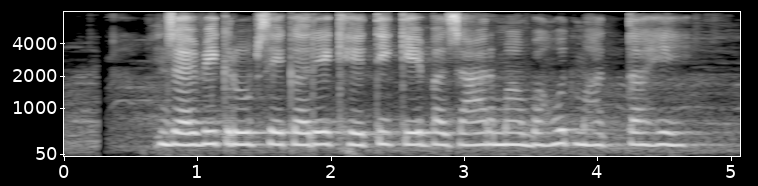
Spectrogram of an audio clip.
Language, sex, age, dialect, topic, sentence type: Chhattisgarhi, female, 18-24, Western/Budati/Khatahi, agriculture, statement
